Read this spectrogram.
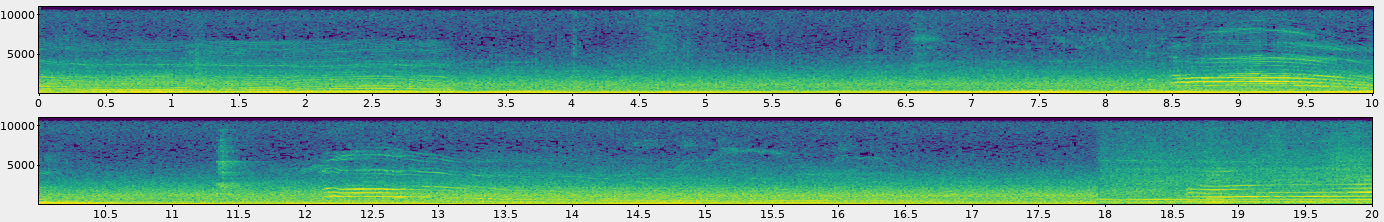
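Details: House cats confronting intruder cats in a fight, long wavering yowls rising and falling in pitch, several overlapping moaning wails spread across twenty seconds, with a steady low mechanical hum throughout most of it.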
